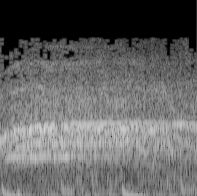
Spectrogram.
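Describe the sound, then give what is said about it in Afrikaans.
A crowd at a high school gathering cheers and whoops in a continuous roar of voices, with sliding shouts rising above the steady din. “Kom ons gee vir hulle groot applous.”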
